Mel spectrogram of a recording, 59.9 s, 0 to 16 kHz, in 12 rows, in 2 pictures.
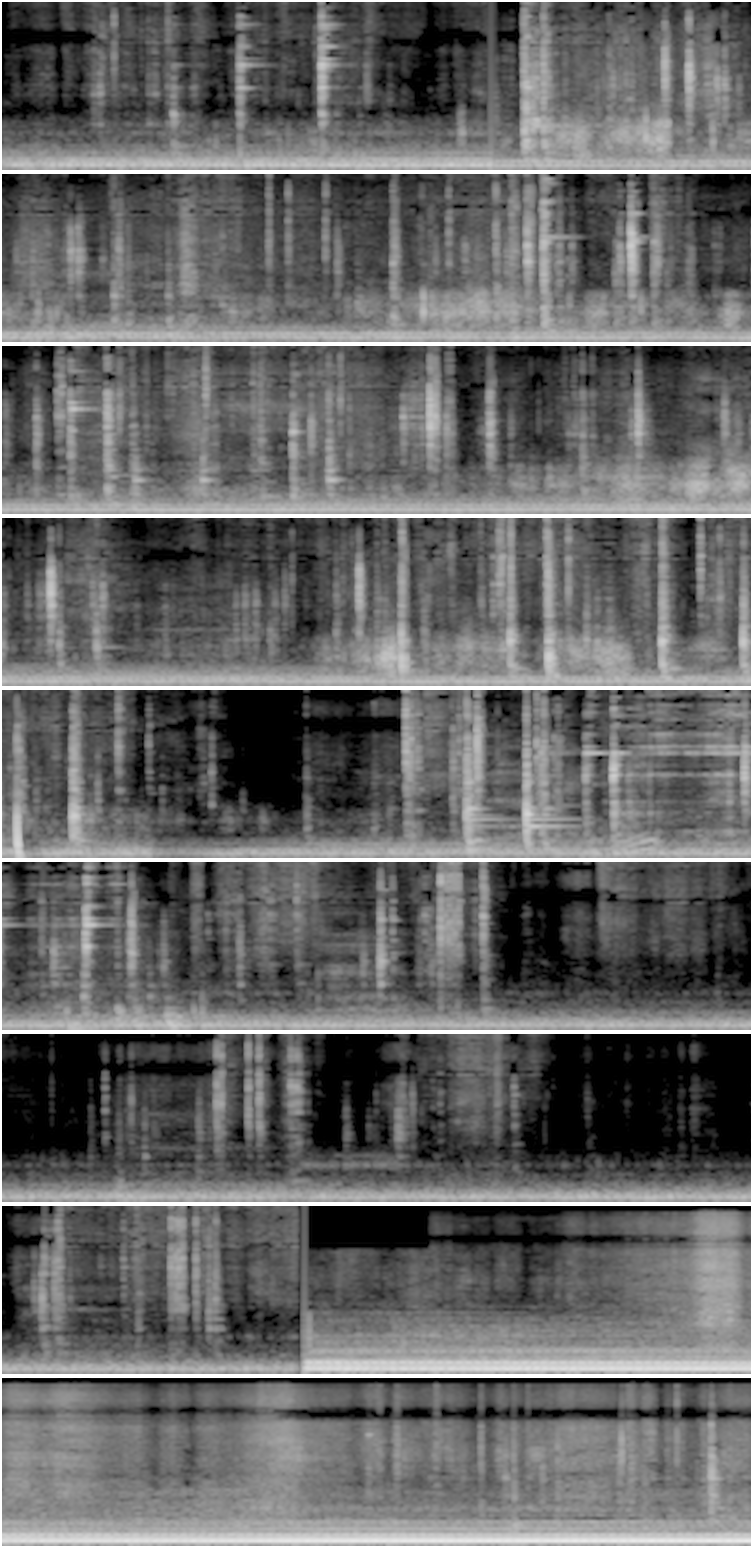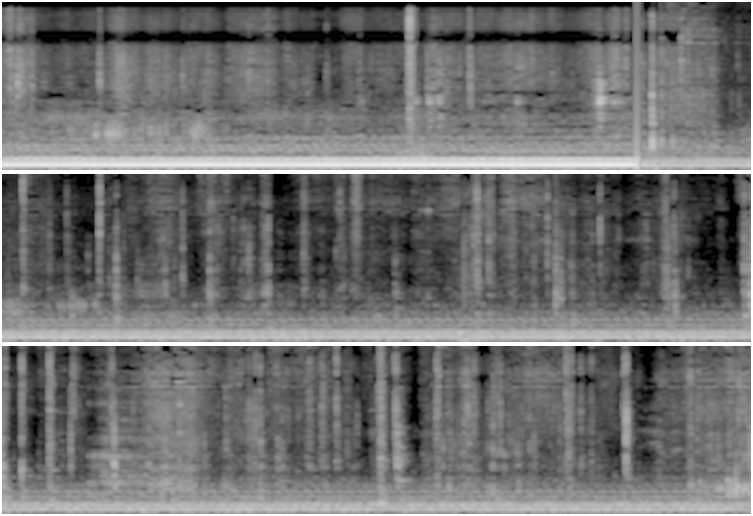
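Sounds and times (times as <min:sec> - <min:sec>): low steady hum: 0:00.0 - 0:59.9
metal hand tools clinking: 0:00.8 - 0:15.9, 0:22.6 - 0:28.2
loud droning machine hum: 0:35.1 - 0:59.9.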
